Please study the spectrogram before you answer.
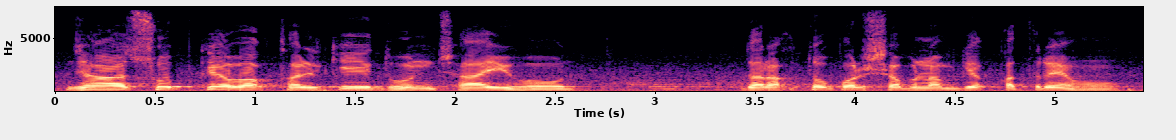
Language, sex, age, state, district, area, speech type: Urdu, male, 30-45, Delhi, New Delhi, urban, spontaneous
